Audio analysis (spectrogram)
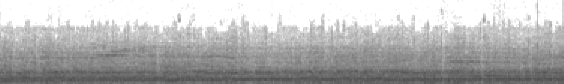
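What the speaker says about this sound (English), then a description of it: "Crowd are not happy, as you can hear" A stadium crowd at an NWSL women's soccer match between Houston Dash and Racing Louisville makes a faint, continuous, distant roar with no distinct peaks.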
